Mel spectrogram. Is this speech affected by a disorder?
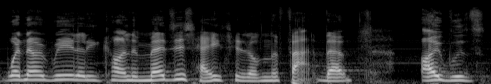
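Yes: cerebral palsy.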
